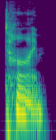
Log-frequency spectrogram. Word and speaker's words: Tyme: Now, the next app that I use is called Time, but it's spelled T-Y-M-E.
